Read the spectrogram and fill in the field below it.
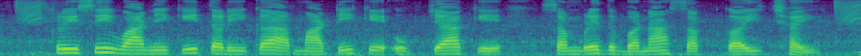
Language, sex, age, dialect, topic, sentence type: Magahi, male, 41-45, Western, agriculture, statement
